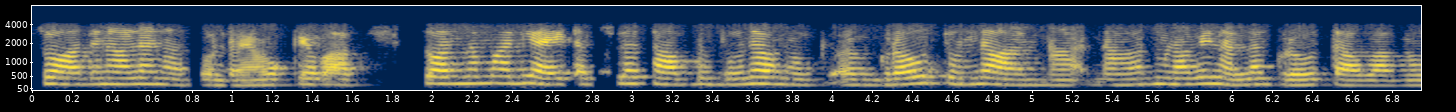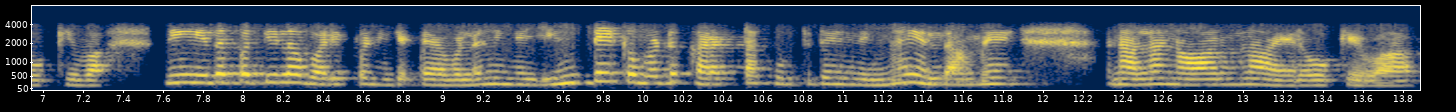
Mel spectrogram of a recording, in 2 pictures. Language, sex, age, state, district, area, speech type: Tamil, female, 18-30, Tamil Nadu, Kanchipuram, urban, conversation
